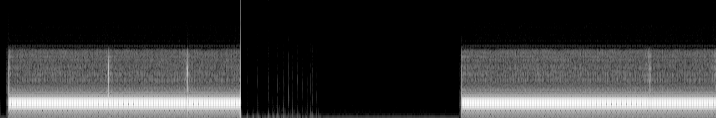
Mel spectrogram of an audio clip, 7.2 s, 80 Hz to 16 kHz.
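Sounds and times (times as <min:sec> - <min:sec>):
telephone call tone: 0:00.1 - 0:02.4, 0:04.6 - 0:07.1.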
